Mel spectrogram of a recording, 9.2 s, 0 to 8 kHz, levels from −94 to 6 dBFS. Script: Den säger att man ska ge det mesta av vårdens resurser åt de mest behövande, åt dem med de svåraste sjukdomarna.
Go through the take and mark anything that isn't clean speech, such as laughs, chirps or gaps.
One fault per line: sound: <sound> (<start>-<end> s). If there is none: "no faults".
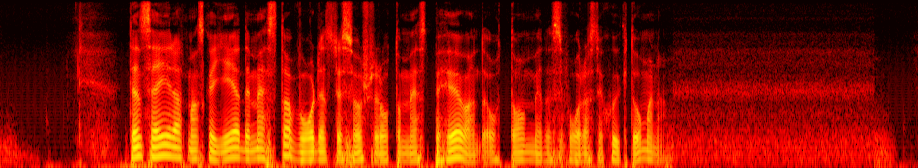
no faults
